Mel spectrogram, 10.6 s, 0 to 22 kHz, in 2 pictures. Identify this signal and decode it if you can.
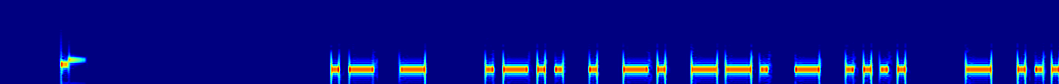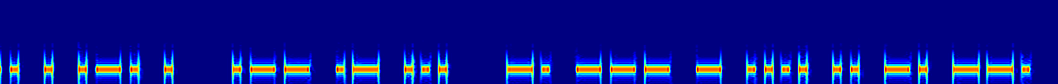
Morse code, heard as a keyed tone, about 28 wpm, 700 Hz. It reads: AT LENGTH THERE WAS NOTHING
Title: Sentences from Top 1000 Words 28wpm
